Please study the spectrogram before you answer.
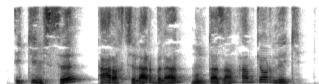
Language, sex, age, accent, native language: Uzbek, male, 25-34, Farg'ona, Uzbek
